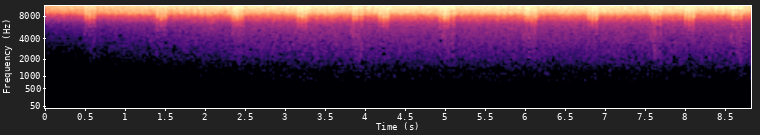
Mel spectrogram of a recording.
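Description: Crickets chirping at night, a thin high trill with brighter bursts about once a second.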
